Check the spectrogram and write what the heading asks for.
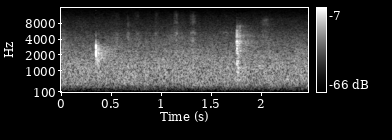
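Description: Two short, sharp clicks about a second and a half apart, over a steady background hiss.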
